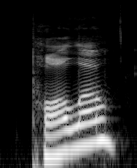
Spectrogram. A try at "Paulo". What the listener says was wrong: A-U sounds like aw, not ah. Paulo Costa.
